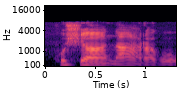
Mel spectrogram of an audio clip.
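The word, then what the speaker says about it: הושיעה נא: 외치면서 환영했다고 하는데요 자이 호산나 호시아 나라고 원래는 발음을 해야 되는데 어이 말을 풀이를 하면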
